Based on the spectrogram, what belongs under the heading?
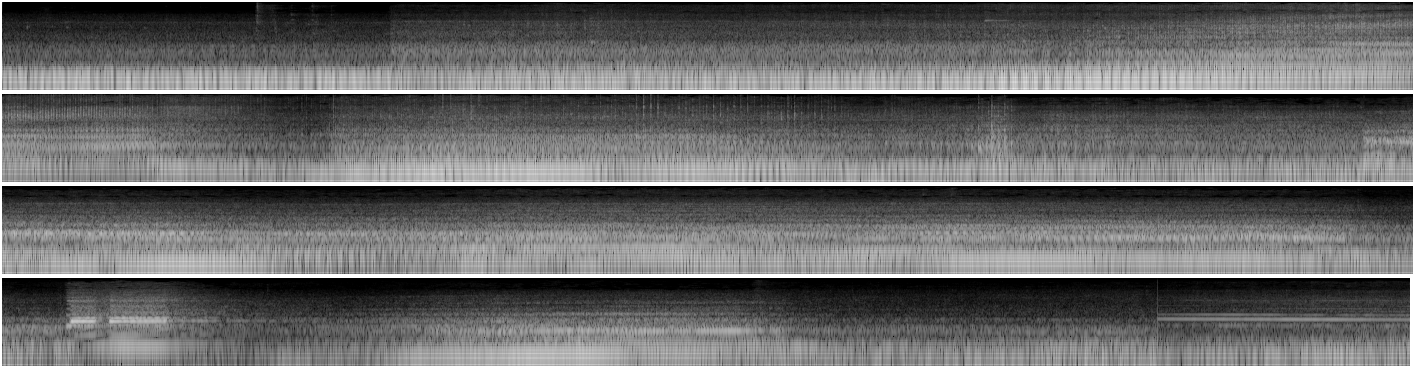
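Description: Engines of classic cars and a fire engine pulling away one after another, each rising in pitch as it accelerates past. About three quarters of the way through, a short, loud vehicle horn blast.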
